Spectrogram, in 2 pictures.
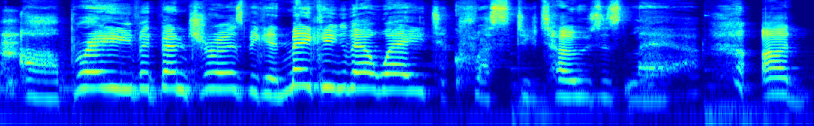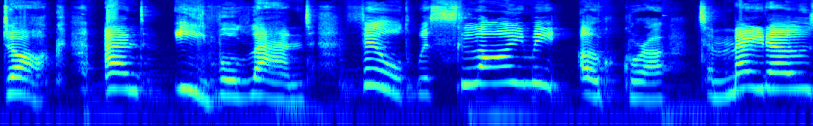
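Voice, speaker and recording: In a put-on character voice, a female-sounding speaker talks at an extremely high pitch and a fairly slow pace. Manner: grand, storytelling.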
